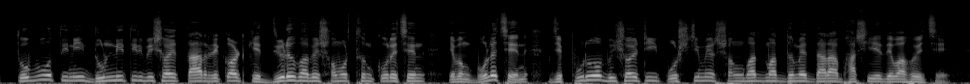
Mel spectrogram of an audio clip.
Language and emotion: Bengali, neutral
